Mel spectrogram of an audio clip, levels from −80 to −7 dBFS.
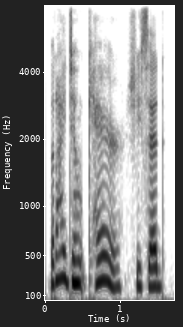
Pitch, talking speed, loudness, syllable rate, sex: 215 Hz, 210 wpm, -17 LUFS, 4.0 syllables/s, female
